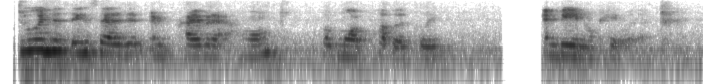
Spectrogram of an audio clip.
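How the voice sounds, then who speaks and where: At a fairly quick pace, a woman with a dark, mellow tone and a fairly high pitch sounds somewhat breathy, her loudness swinging widely. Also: ordinary pitch variation. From Peru, raised in US from age seven. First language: Spanish. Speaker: college access advisor. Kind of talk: personal interview talk. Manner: casual, many fillers.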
